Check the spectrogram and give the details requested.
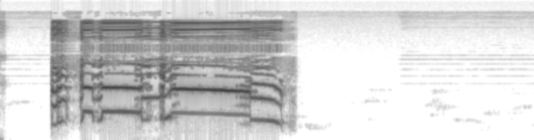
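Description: A rooster gives one loud, harmonic cock-a-doodle-doo crow that rises, holds, then drops at the end.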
